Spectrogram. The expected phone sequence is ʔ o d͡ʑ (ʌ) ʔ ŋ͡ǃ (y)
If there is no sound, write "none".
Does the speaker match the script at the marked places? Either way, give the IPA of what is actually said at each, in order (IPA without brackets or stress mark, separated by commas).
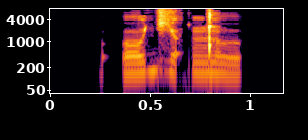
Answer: ʌ, u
